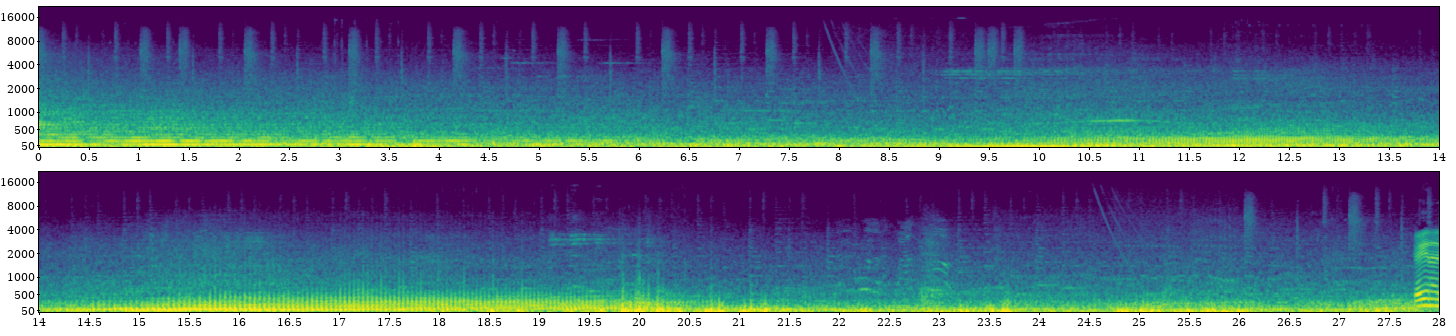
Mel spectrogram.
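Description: Busy city street traffic noise: motor vehicles running and passing in a steady low rumble, with people's voices in the background.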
